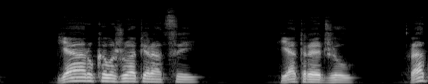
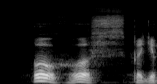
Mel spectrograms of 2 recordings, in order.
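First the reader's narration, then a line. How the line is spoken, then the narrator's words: Groaning. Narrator (Russian): простонал Вик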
